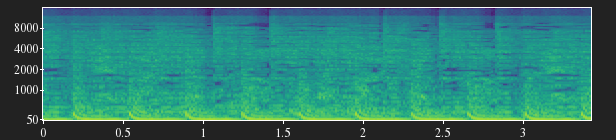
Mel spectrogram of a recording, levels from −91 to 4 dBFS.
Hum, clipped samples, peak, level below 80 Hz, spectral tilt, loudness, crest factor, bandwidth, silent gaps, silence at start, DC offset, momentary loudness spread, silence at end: none; under 0.1%; -2 dBFS; -14 dBFS; -4.5 dB/octave; -14 LUFS; 12 dB; 16 kHz; none; 0 s; under 0.1%; 1 LU; 0 s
